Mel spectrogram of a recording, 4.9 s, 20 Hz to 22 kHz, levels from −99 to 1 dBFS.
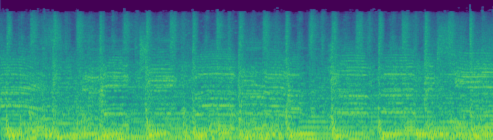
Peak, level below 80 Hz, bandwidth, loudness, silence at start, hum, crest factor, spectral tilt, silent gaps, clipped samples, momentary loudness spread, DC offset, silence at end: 0 dBFS; -22 dBFS; 16.5 kHz; -15 LUFS; 0 s; none; 14 dB; -5 dB/octave; none; under 0.1%; 2 LU; under 0.1%; 0 s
